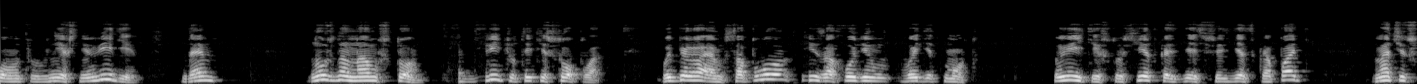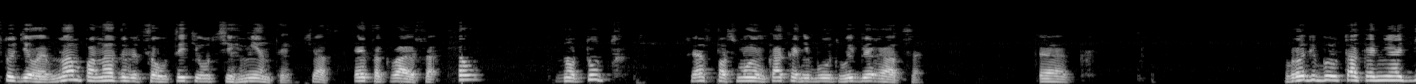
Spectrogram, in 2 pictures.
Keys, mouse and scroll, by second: 2.3-3.4 middle drag, 2.3-3.0 scroll up 1, 4.1 shift+middle click, 4.9 click, 8.2-9.3 drag, 9.9 middle click, 10.3 middle click, 18.0 l, 19.0-20.0 middle drag, 20.7 middle click, 21.5 shift+middle click, 22.3-23.3 middle drag, 25.1 shift+middle click, 27.7-28.3 middle drag, 27.7-28.0 scroll up 1.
